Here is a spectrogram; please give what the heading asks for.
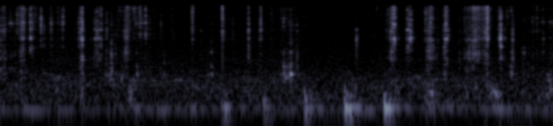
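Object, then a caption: Bar of soap scraped with a metal blade. A metal blade scrapes and carves curls off the face of a solid white glitter-coated bar of soap held in hand. The sound is a string of quick, dry, crisp scratches and crackles, bright and high with little low end. The strokes come in uneven bursts with short pauses between them.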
